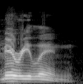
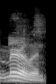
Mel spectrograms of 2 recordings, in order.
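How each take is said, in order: First: It is said as two separate words. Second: It is said as one joined word. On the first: The speaker calls it right. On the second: The speaker calls it wrong. "It's not Marilyn"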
